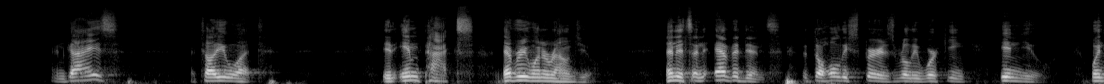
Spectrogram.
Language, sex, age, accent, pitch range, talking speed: English, male, 50-69, American, 185-295 Hz, 135 wpm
